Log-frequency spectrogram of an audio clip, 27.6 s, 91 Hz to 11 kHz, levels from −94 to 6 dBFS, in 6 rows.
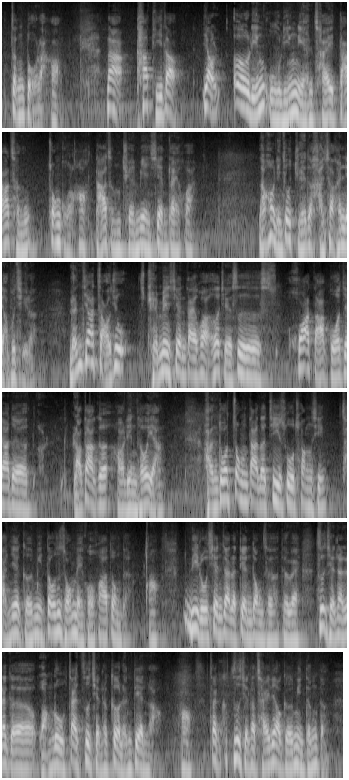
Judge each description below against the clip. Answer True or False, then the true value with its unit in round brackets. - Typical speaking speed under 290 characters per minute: True (270 characters per minute)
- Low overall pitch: True (130 Hz)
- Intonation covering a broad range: False (3.9 semitones)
